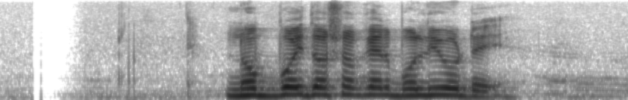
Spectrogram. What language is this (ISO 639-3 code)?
ben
